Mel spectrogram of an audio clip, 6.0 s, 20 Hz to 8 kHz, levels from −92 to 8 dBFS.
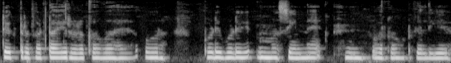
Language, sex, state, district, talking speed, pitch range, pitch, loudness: Hindi, female, Rajasthan, Bikaner, 130 wpm, 190-205 Hz, 200 Hz, -15 LUFS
